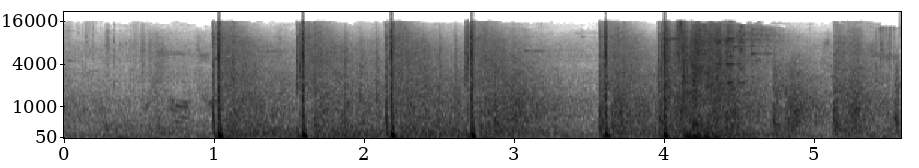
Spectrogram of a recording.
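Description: A rifle fires single shots.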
